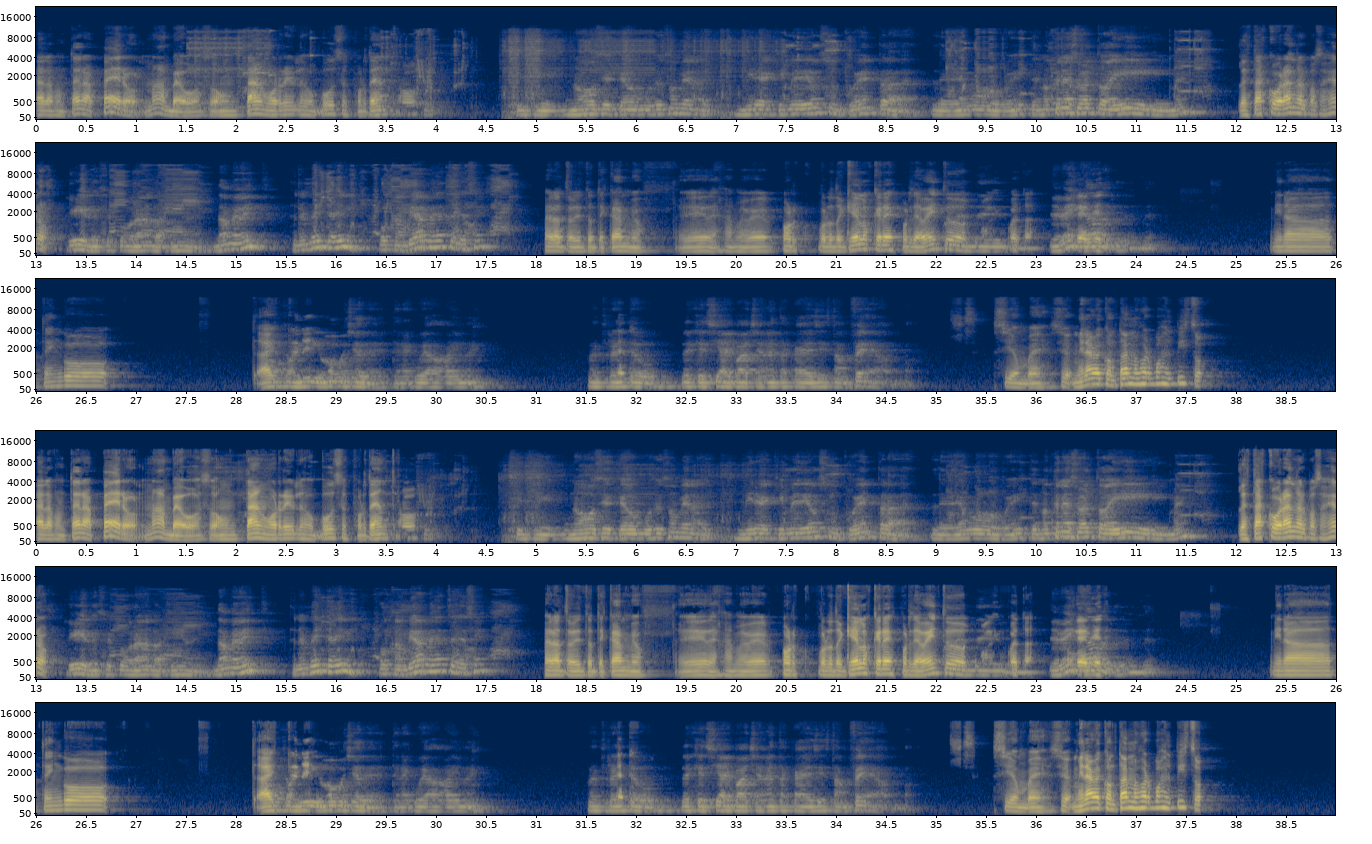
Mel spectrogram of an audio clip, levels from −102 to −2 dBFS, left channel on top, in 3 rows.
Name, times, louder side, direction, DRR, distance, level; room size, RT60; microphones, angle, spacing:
voice 1, 0.0-3.8 12.0-13.1 18.1-19.1 19.4-23.0 23.4-23.7 25.3-26.7 28.2-28.7 35.6-37.6, right 5 dB, 55° right, 0.4 m, -29 dB
sound 1, 1.5-2.8 3.4-8.2 9.1-10.5 11.3-11.7 13.0-14.7 15.6-17.8, left 4 dB, 50° left, 1.6 m, -55 dB
voice 2, 4.7-11.6 13.3-17.6 22.1-24.3 28.3-30.5 31.5-34.8, right 1 dB, 80° right, 1.0 m, -41 dB
22.5 x 7.6 x 3.3 m
head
